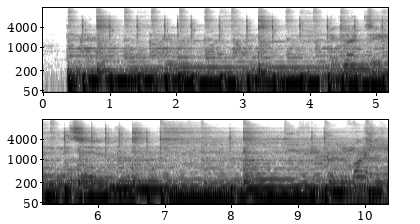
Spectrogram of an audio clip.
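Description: A dense rock mix playing back from a multitrack DAW session, with sampled drums, heavily processed bass and guitar. It starts abruptly about a third of a second in and runs on with a heavy, steady low end.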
